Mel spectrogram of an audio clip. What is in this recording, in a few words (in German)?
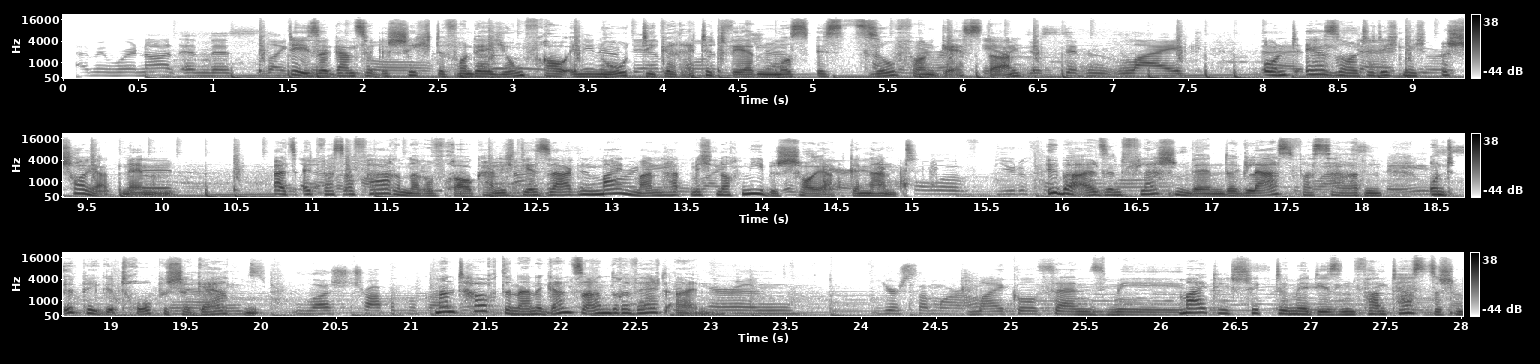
Dokusoap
